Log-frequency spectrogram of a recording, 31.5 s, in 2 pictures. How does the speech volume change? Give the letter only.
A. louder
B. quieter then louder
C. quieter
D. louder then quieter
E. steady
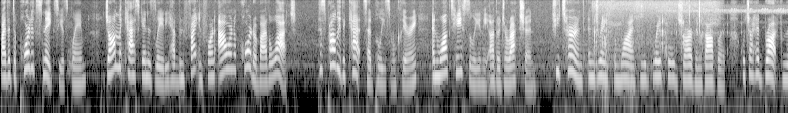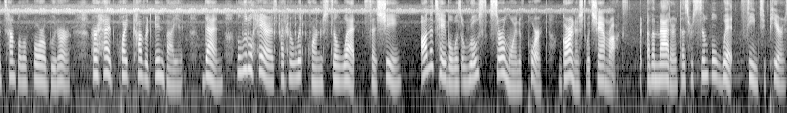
E.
